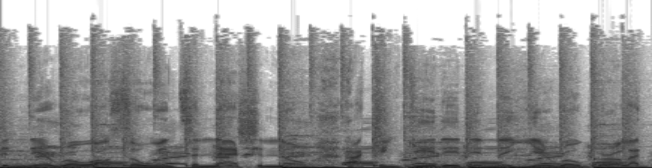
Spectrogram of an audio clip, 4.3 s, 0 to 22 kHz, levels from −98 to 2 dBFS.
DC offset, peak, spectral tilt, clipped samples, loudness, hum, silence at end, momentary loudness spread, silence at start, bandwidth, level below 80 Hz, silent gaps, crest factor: under 0.1%; 0 dBFS; -4.5 dB/octave; under 0.1%; -11 LUFS; none; 0 s; 2 LU; 0 s; 19 kHz; -12 dBFS; none; 10 dB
